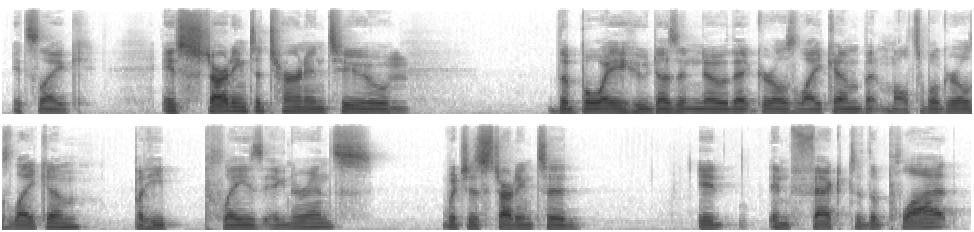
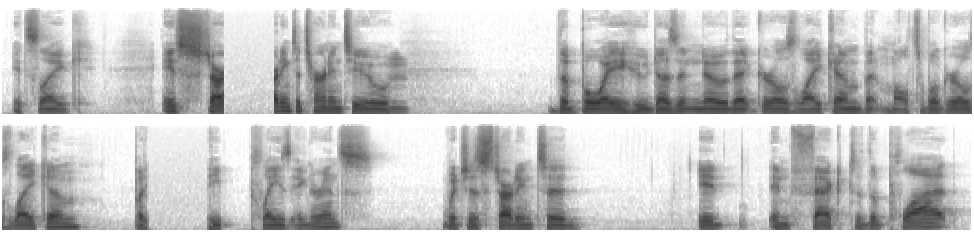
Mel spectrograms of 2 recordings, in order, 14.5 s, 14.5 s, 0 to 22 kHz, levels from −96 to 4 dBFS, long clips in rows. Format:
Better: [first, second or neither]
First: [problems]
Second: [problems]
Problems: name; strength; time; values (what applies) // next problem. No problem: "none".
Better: first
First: none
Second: audio freezing; at 1.5 s and at 8.5 s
